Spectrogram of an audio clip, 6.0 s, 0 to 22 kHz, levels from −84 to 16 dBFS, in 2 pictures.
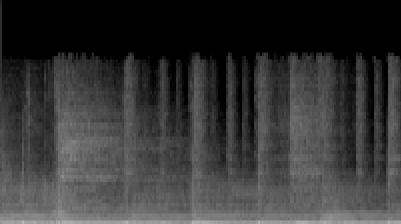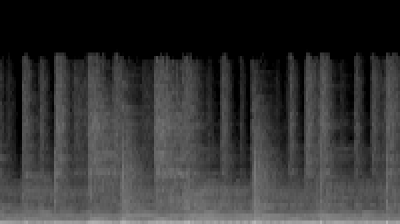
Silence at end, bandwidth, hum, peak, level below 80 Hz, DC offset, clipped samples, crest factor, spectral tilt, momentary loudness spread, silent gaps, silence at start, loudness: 0 s; 17 kHz; none; -4 dBFS; -28 dBFS; under 0.1%; under 0.1%; 16 dB; -6 dB/octave; 4 LU; none; 0 s; -22 LUFS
